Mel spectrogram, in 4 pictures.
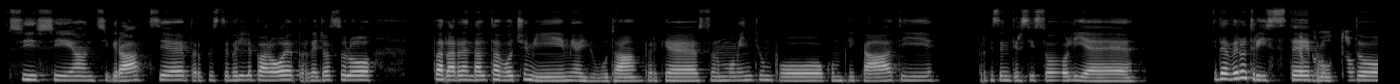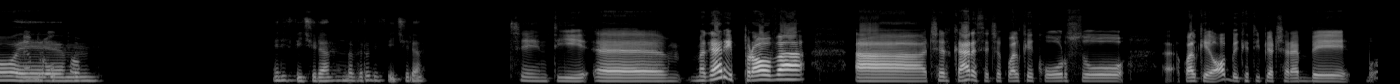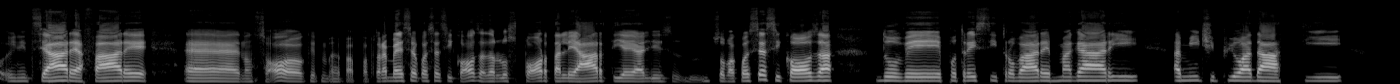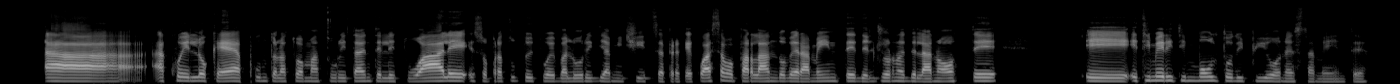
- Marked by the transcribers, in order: none
- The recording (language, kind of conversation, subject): Italian, advice, Come ti senti quando ti senti escluso durante gli incontri di gruppo?
- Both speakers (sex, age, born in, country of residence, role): female, 20-24, Italy, Italy, user; female, 35-39, Italy, Belgium, advisor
